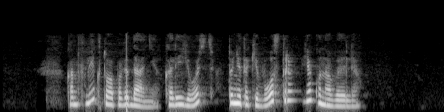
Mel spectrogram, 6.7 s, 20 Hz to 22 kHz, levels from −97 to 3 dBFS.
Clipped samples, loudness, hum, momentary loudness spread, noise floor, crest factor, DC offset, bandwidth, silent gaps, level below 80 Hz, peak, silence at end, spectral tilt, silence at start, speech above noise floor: under 0.1%; -19 LUFS; none; 10 LU; -80 dBFS; 16 dB; under 0.1%; 6.8 kHz; none; -56 dBFS; -4 dBFS; 1.3 s; -9 dB/octave; 1 s; 62 dB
